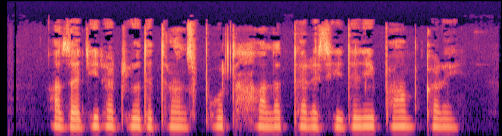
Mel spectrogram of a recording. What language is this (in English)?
Pashto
